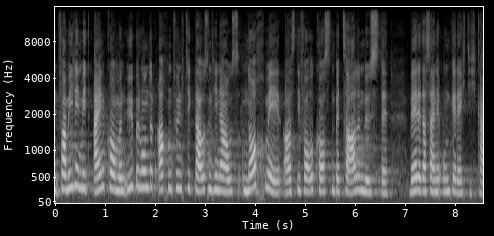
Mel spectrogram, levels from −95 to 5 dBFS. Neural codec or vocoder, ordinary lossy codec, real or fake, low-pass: none; none; real; 14.4 kHz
